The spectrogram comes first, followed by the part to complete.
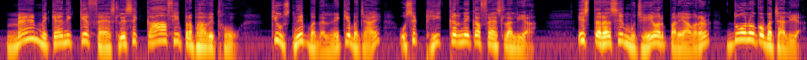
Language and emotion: Hindi, happy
